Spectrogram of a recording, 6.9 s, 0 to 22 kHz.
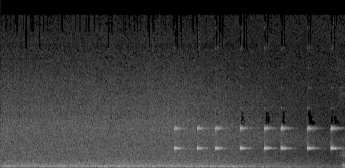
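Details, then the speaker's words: Maxxair 7500K roof fan bench-tested on a battery box before van installation: steady airy hum, then short beeps as speed is stepped down (adjustable 10–100%) and the hum drops; runs smoothly, normal operation. "you can go all the way down to 10%. From 10 to 100%."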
